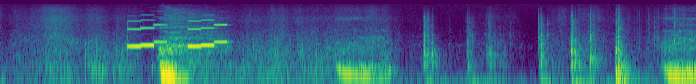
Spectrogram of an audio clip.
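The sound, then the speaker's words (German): A brief, shrill electronic telephone ring at night, after eleven o'clock, jumps between high tones for about a second, set against low growling roars and dull thuds that come and go. “als Justus in der folgenden Nacht durch das Schrillen des Telefons aus seinen Träumen gerissen wurde”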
